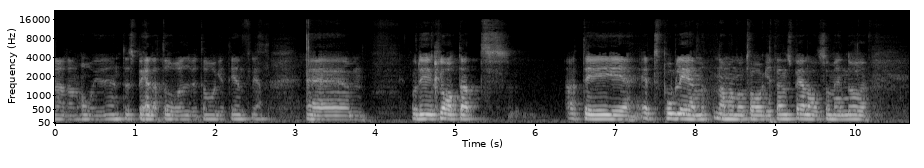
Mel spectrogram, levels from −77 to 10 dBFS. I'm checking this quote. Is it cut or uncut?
uncut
